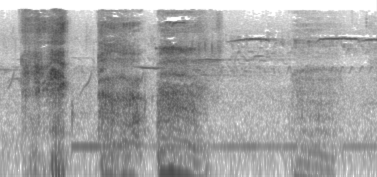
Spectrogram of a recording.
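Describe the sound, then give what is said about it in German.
A deep monstrous roar with rumbling growls, sounding like a troll king or giant creature, rising and falling in several loud bursts over a few seconds. “Und es kommt nicht von deinen beiden Brüdern, sondern es klingt eher wie der Trollkönig, dem ihr gerade gegenüberstandet.”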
